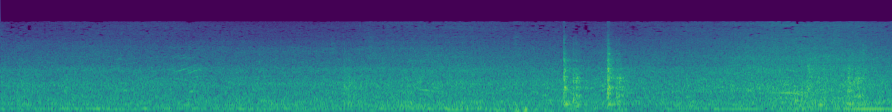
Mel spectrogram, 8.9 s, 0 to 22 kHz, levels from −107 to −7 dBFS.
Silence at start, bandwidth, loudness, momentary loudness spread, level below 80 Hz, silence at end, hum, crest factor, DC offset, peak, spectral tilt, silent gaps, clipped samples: 0 s; 11.5 kHz; -37 LUFS; 9 LU; -48 dBFS; 0 s; none; 26 dB; under 0.1%; -12 dBFS; -5 dB/octave; none; under 0.1%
